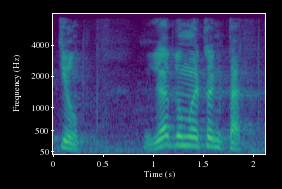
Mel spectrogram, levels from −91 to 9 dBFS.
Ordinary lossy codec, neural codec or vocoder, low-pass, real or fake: none; none; 7.2 kHz; real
